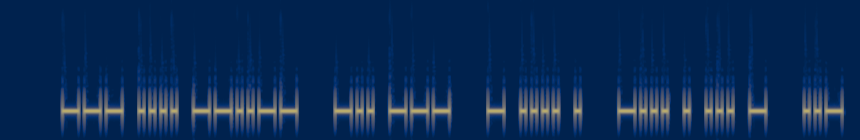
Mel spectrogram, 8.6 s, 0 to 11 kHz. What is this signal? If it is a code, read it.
Morse code, heard as a keyed tone, about 22 wpm, 700 Hz. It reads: OH, DO THE BEST U
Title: Sentences from Top 500 Words and Abbreviations 22wpm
